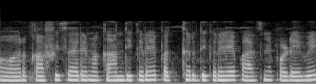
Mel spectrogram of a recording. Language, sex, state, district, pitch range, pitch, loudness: Hindi, female, Maharashtra, Washim, 195-205 Hz, 200 Hz, -14 LUFS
